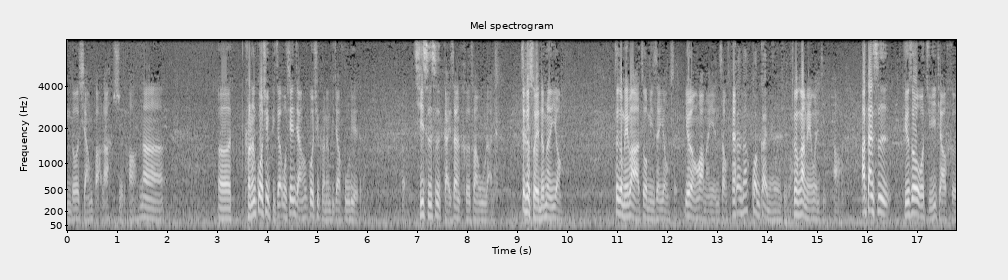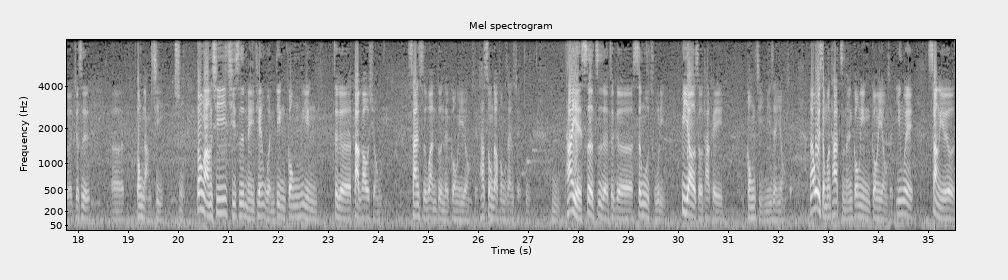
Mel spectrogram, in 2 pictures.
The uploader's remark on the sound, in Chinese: 雲林古坑乾旱現場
